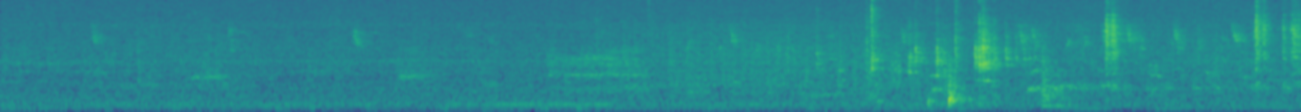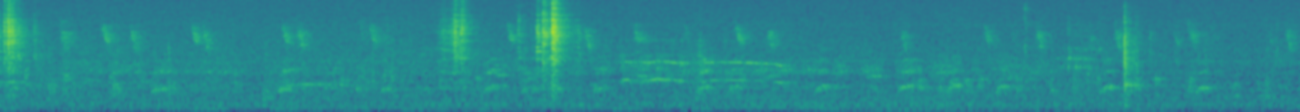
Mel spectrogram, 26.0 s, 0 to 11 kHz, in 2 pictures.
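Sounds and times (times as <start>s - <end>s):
birds calling: 0.9s - 26.0s
cutlery clinking on a plate: 17.4s - 18.8s.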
